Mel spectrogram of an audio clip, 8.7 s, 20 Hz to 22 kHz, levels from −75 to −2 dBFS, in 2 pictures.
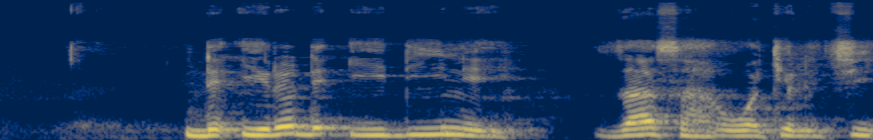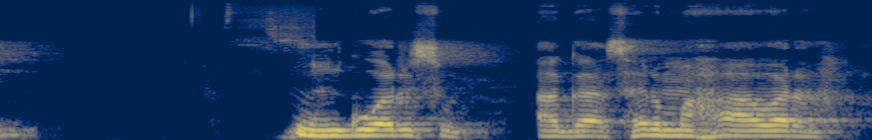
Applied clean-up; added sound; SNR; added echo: neural mask model Resemble Enhance denoiser.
